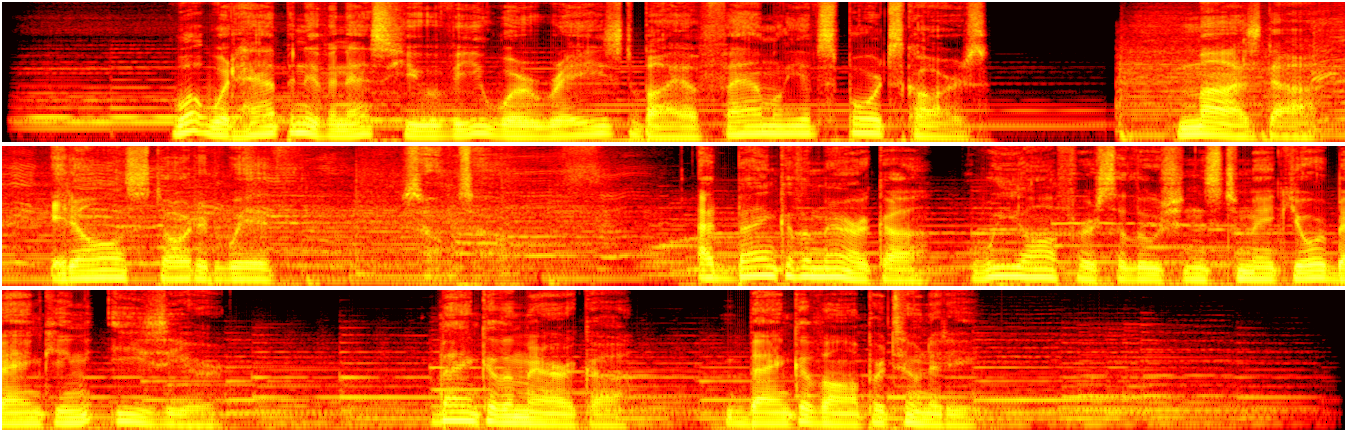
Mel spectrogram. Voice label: English; Demo Reel; voice-overs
